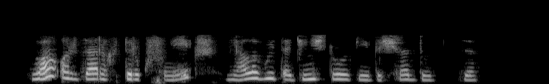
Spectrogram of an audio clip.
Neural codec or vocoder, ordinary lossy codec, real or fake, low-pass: none; AAC, 16 kbps; real; 7.2 kHz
